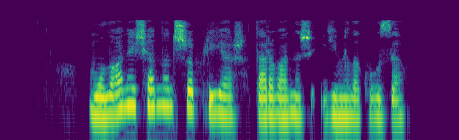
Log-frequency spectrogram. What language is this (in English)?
Mari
